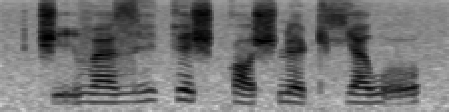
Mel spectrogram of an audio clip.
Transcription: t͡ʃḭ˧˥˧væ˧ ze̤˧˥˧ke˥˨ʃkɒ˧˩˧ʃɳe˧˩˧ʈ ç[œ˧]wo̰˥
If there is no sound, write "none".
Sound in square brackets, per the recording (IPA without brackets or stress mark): æ˧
